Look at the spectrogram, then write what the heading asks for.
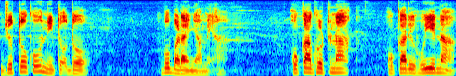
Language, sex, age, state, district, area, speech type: Santali, male, 45-60, Jharkhand, Bokaro, rural, spontaneous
